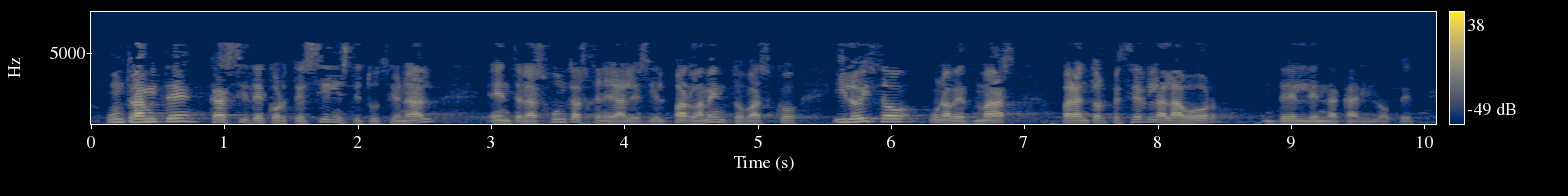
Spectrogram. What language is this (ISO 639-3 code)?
spa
